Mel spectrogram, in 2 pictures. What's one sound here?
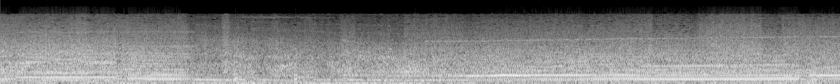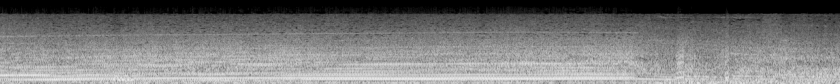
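A GT3 race car engine howls at full throttle.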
